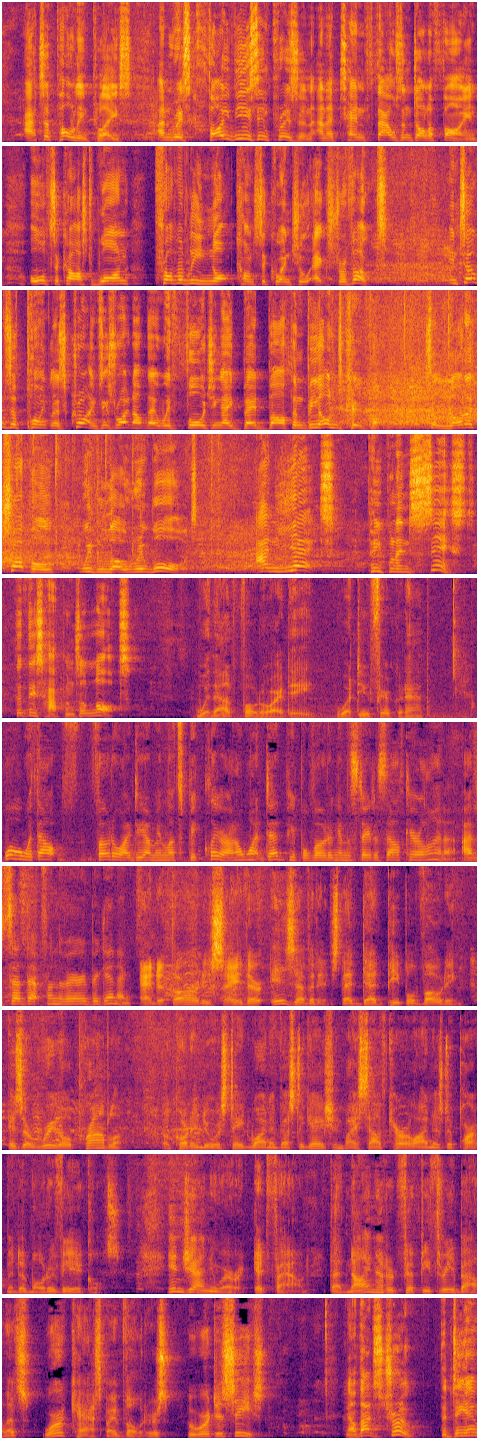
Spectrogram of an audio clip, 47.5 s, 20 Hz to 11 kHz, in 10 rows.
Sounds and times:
Female speech, woman speaking: 23.8s - 29.8s.

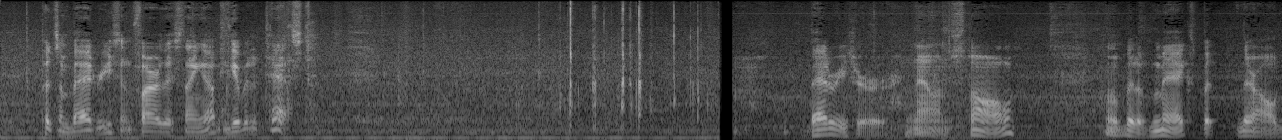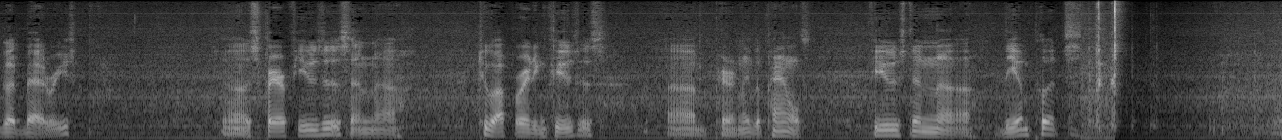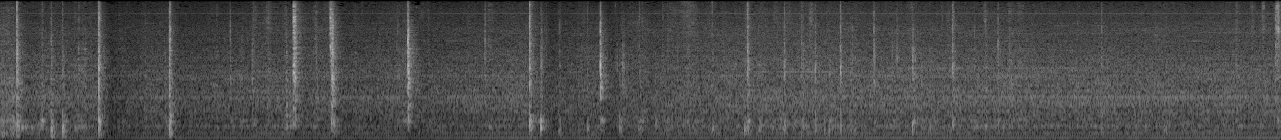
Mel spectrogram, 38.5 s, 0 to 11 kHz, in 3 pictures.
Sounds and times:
Speech: 0.4s - 3.2s, 8.0s - 10.2s, 11.0s - 13.7s, 15.0s - 17.0s, 17.6s - 23.7s.

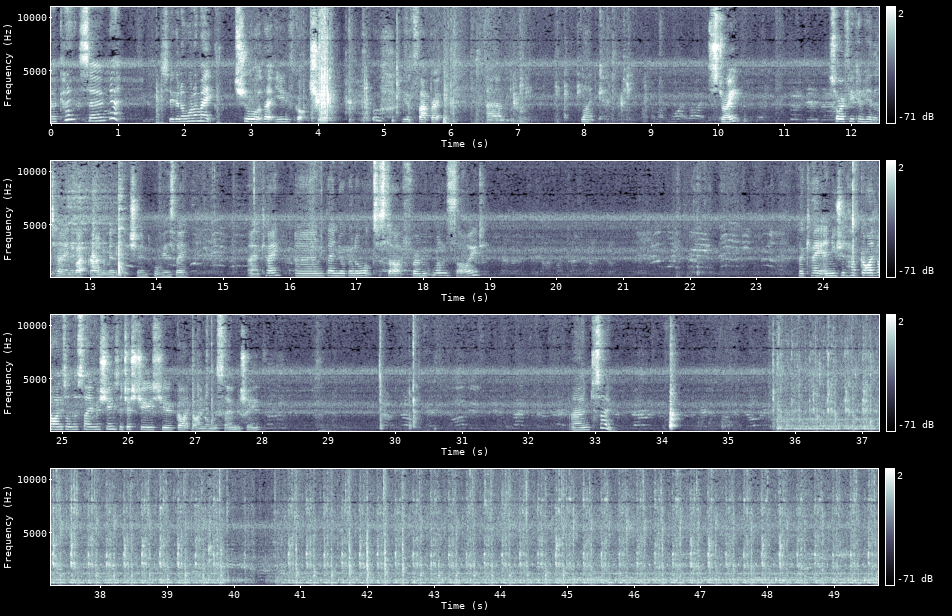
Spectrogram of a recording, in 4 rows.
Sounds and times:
Sewing machine: 35.6s - 49.6s.

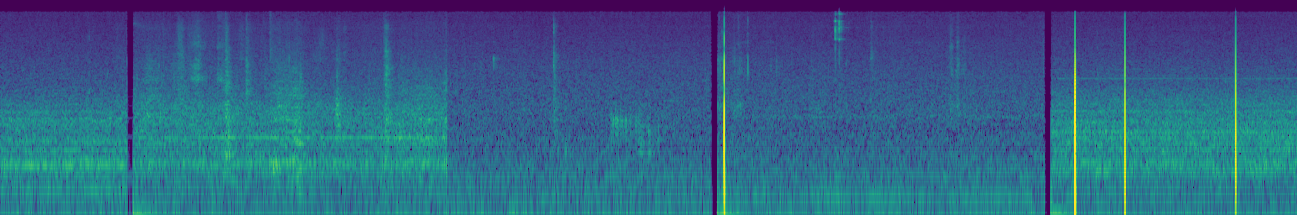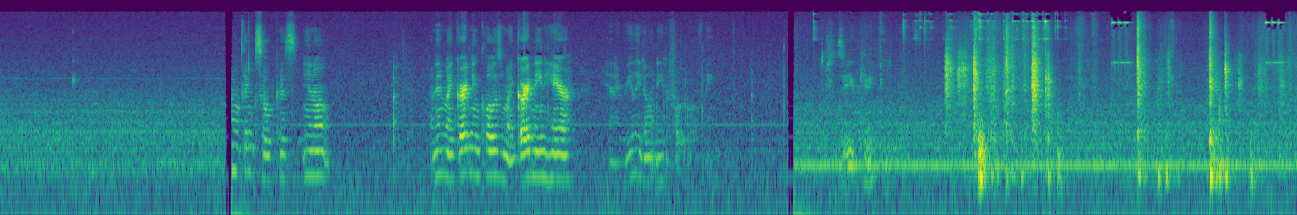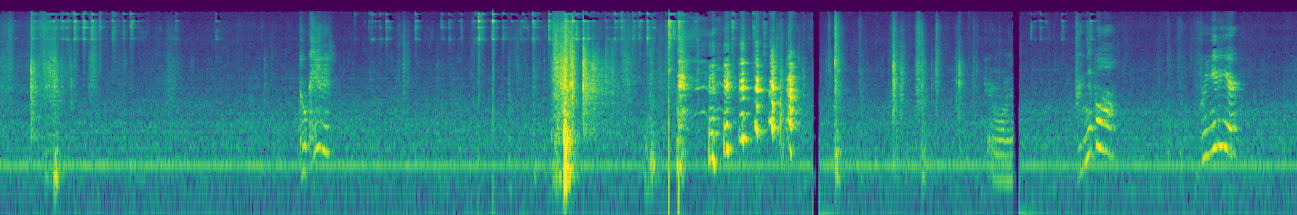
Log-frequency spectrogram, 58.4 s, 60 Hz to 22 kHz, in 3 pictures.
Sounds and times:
Silence: 0.0s - 23.0s.

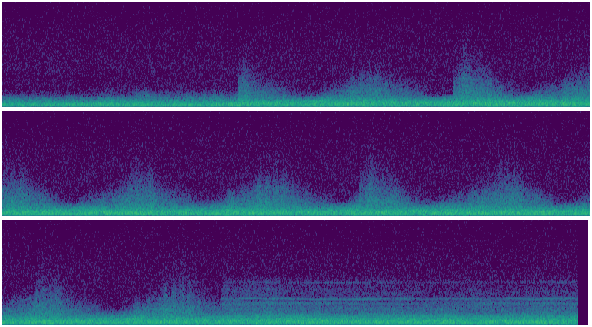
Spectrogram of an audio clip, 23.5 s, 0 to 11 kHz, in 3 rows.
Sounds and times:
Wind noise (microphone): 0.0s - 23.4s.

